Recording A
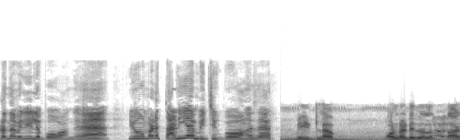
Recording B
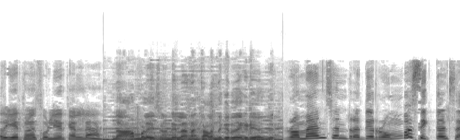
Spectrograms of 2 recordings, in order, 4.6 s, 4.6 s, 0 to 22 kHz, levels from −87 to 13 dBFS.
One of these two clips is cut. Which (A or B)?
B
